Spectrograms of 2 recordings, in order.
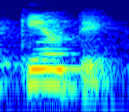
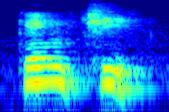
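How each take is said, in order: First: The final vowel is a clear e sound. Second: The final vowel is an i sound. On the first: This is how it is said in the south. "fidelidade, inclusive no que diz respeito às vogais" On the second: This is how it is said in Minas. "com i"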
